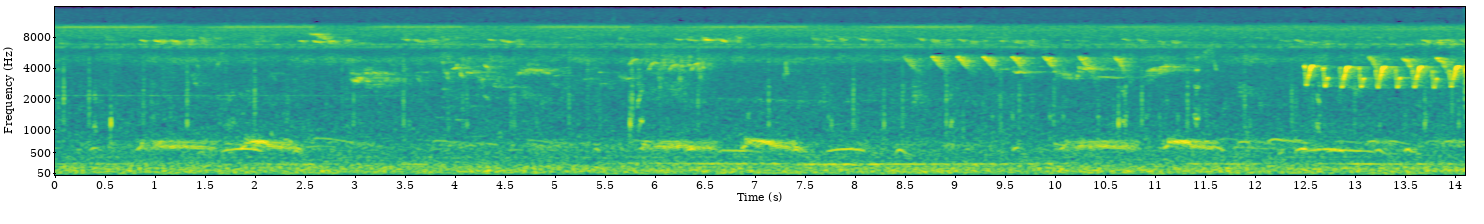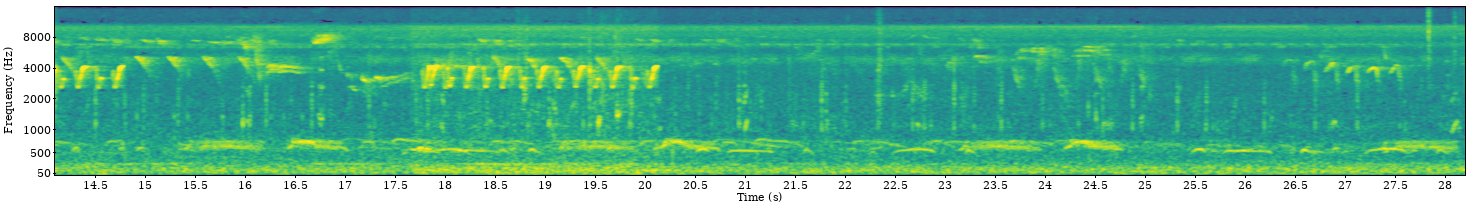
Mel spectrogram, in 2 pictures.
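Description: Birds calling: a continuous run of short, low, repeated notes, with a fast high-pitched trill of about two seconds heard twice, near the middle and again later, which is the loudest sound.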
